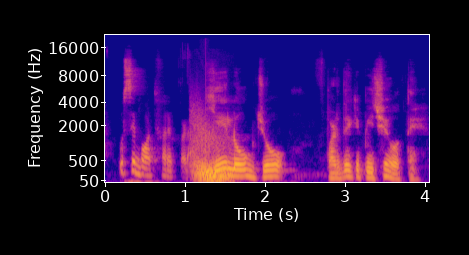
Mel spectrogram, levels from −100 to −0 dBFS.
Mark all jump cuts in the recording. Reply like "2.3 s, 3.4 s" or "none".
1.2 s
